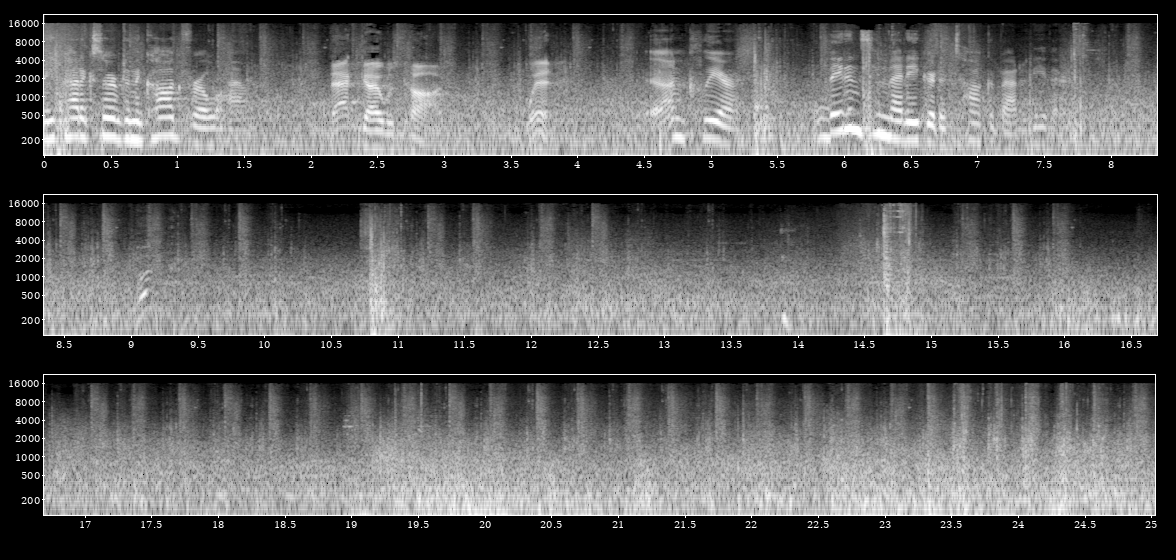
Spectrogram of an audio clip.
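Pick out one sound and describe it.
Footsteps crunch quickly over gravel and dirt.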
